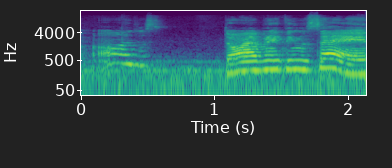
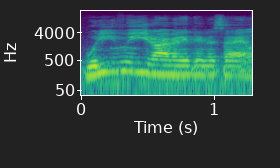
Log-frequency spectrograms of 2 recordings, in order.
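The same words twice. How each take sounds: First: Mild excuse. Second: Rapid offended question; mock offended. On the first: Acted. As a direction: offer a small, gentle excuse. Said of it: "I'm just gonna tell you". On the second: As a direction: imitate someone taking offense, fast and low-key. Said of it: "like, offended".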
